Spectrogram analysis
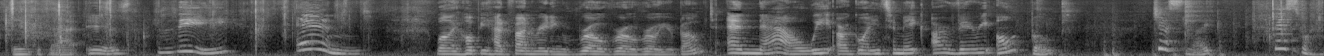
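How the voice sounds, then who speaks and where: A woman hosting children's storytime, reading a picture book aloud in an expressive, sing-song manner and talking directly to the young listeners. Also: medium pitch, slow, background noise.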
